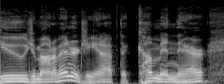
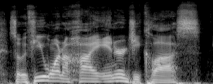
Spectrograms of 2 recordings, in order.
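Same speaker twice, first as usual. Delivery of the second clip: normal talking voice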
